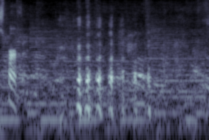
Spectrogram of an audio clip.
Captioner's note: laughs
